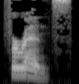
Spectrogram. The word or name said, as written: ferenc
